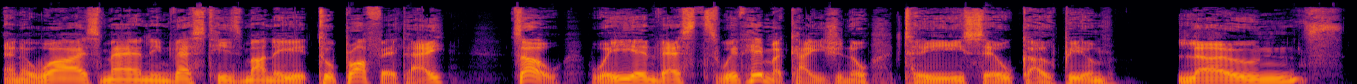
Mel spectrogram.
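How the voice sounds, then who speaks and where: A man voicing a boisterous pirate chief who speaks rough Cockney slang, jovial but menacing. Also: lowish voice, very animated, slow, no echo, clean studio sound, voice pushed up.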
